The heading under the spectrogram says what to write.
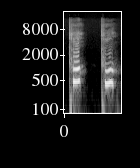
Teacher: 입술을 다물었다가 바람과 함께 터트리는 소리예요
